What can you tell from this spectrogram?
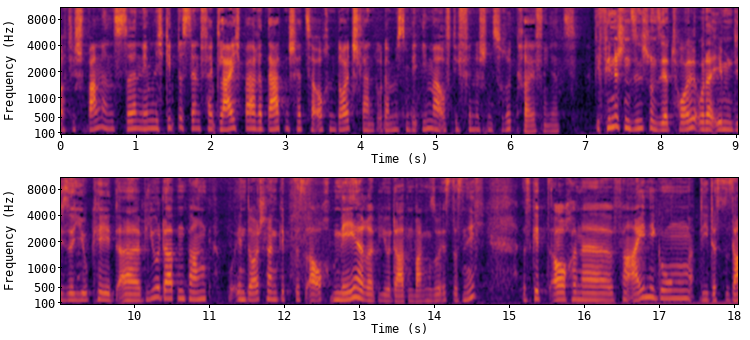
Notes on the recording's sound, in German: Live aufgenommen - beim "WELT Summit - Future of Health".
